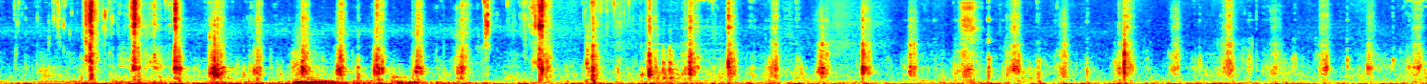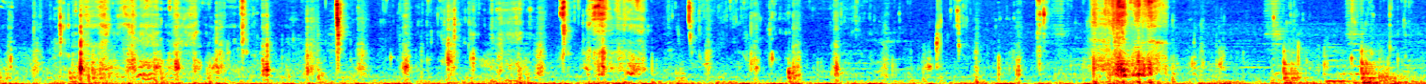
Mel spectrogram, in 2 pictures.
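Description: Close-up chewing with many crisp crunches, from bites of raw carrot and radish slices, mixed with fingers scraping rice across a metal plate.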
